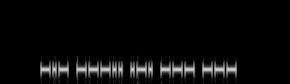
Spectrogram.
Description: Morse code, heard as a keyed tone, about 40 wpm, 700 Hz. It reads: K8ROO
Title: USA Call Signs - 5 Characters - Repeated 3x - 40wpm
